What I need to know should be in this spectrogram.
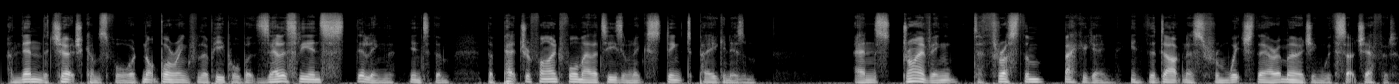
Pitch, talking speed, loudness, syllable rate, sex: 100 Hz, 175 wpm, -19 LUFS, 5.6 syllables/s, male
